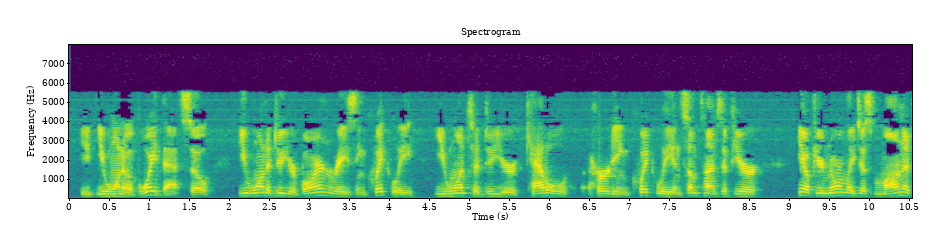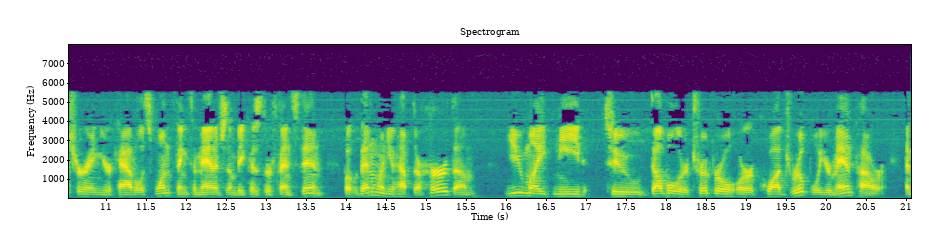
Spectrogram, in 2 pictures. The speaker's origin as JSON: {"language": "English", "region": "Pennsylvania", "country": "United States", "said": "I'm from Pennsylvania."}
